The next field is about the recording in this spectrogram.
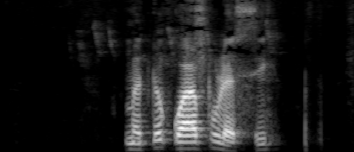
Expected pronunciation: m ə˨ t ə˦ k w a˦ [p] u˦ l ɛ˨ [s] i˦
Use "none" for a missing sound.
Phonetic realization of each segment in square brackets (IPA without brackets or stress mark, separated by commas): p, s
